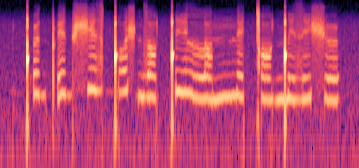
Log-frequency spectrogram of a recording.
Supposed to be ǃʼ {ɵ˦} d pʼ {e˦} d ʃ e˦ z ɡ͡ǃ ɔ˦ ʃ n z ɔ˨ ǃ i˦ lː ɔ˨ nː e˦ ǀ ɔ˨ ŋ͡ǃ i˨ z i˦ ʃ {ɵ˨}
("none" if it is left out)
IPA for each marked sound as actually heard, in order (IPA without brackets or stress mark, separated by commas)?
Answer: ɵ˦, e˦, ɵ˦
